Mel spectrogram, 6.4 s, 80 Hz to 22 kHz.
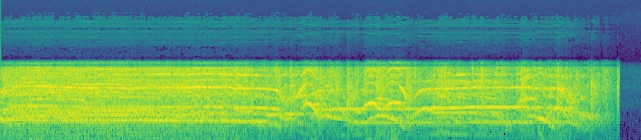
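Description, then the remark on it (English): A crowd of 50-plus people in a standing-room-only room at a 2018 horror convention panel in Atlanta cheers loudly and continuously, with overlapping whoops and high-pitched shouts rising and falling throughout, dense, ending abruptly. “Did you hear that crowd? Yeah, they loved you.”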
